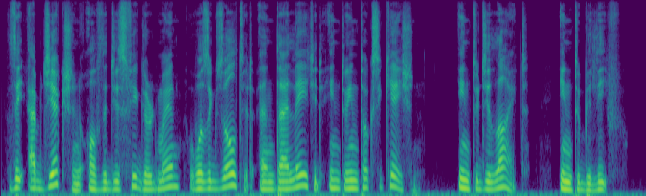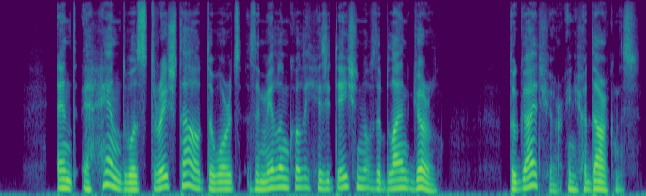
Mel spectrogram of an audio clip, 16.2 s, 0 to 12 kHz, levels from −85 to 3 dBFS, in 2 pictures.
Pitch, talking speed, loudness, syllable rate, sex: 140 Hz, 135 wpm, -19 LUFS, 5.0 syllables/s, male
